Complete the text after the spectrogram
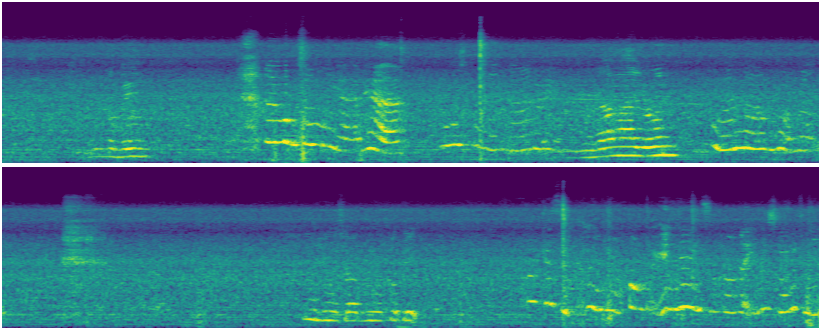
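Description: A young woman talks quietly, a little way off.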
